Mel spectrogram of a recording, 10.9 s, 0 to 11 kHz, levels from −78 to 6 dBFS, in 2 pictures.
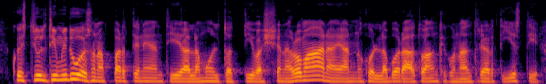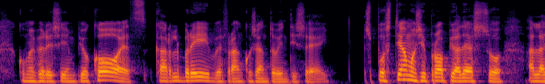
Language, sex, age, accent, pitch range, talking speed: Italian, male, 20-39, native, 120-145 Hz, 160 wpm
